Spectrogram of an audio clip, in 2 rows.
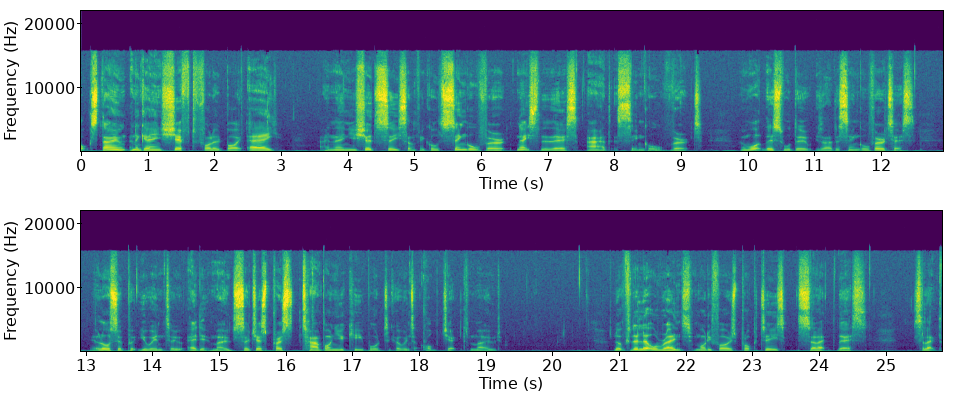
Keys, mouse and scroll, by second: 2.4 shift+a, 16.3 Tab, 24.0 click.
